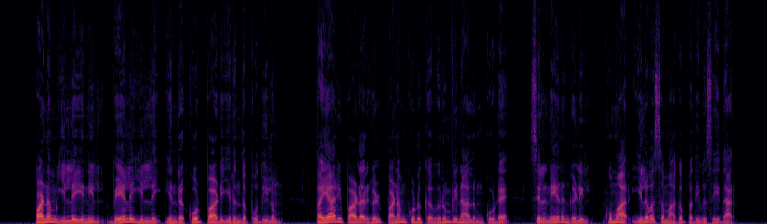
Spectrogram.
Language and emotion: Tamil, neutral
